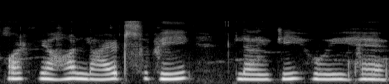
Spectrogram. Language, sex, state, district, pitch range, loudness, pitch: Hindi, female, Chhattisgarh, Raipur, 235-265 Hz, -13 LUFS, 250 Hz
